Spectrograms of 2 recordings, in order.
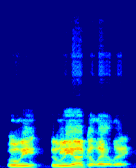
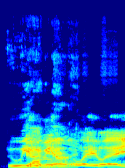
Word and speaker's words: Uiagalelei: I don't know how to pronounce his last name. Yeah, does anyone know how to say that? It's like Uiagalelei. Uiagalelei.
